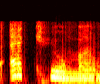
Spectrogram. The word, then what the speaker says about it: acumen: 嗯，那么这个 acumen，我们看一下它的拼写，a c u m e n。我们再来一遍，a c 啊，这个后面是接的是 u。然后呢，一个 m，m 是两个门的那个 m 哈，m e n 啊，它是 acumen，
